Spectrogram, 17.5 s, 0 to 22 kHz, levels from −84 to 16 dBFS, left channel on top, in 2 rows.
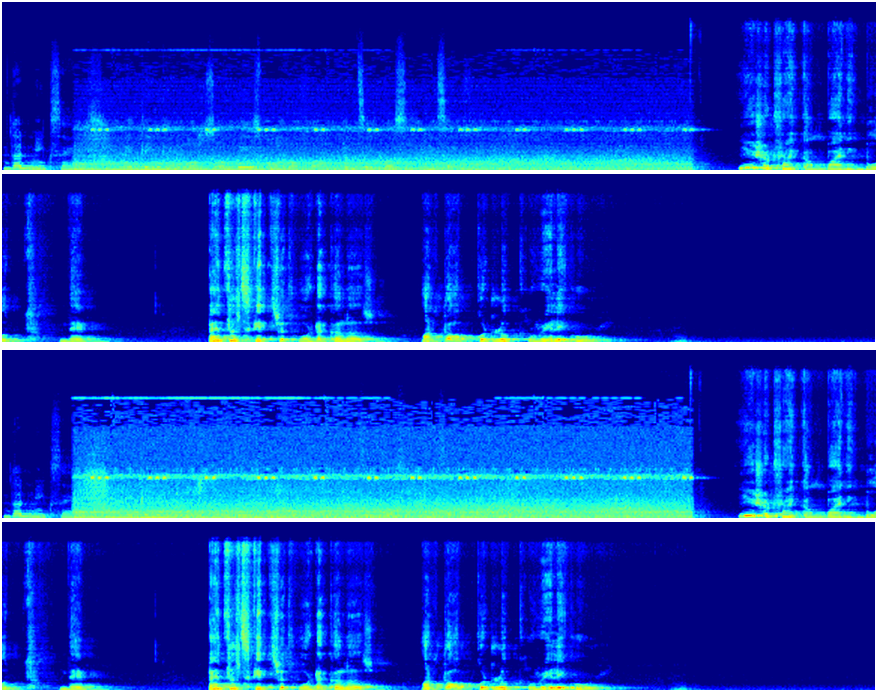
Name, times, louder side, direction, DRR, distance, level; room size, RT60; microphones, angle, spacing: voice 1, 0.0-4.8, left 2 dB, 20° left, 7 dB, 1.1 m, -36 dB
Cricket, 0.7-6.9, right 6 dB, 65° right, 0.6 m, -30 dB
voice 2, 7.4-9.6 10.8-12.4 12.9-14.7, right 2 dB, 15° right, 5 dB, 0.8 m, -23 dB
21.0 x 9.3 x 6.6 m, 0.80 s
head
